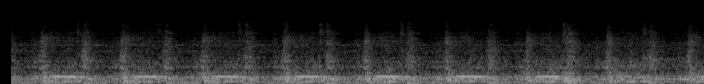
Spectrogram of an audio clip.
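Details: Simulated: Heart Pump V2 driving a heart phantom, with steady mechanical whooshing pulses at about 74 a minute over continuous machine noise.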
